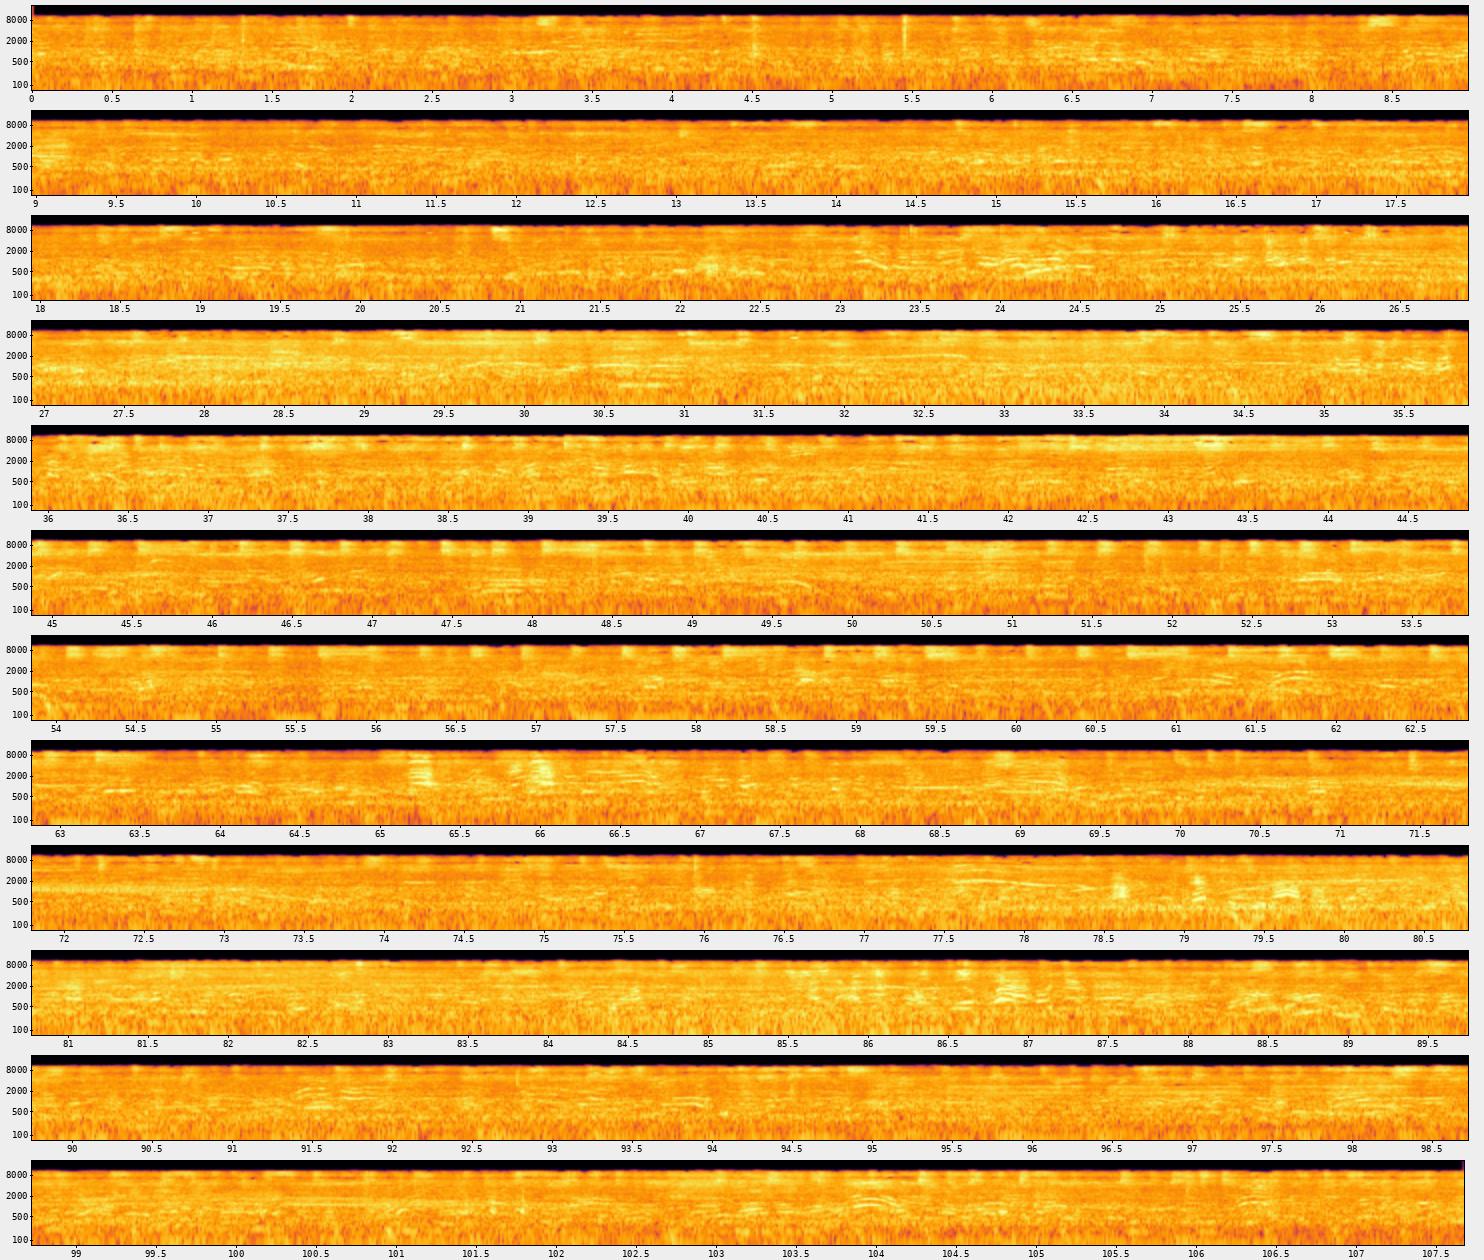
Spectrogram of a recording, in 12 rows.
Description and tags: funfair France people passing by
A large fun fair in Lyon France. People and children passing by. A small roller coaster in the background. Stereo. Recorded with a Marantz PMD 660, internal mic.
noise, children, attraction, france, funfair, crowd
